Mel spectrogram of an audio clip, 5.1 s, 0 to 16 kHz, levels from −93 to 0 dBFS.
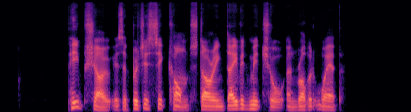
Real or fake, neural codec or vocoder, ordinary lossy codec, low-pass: fake; codec, 44.1 kHz, 7.8 kbps, DAC; none; 14.4 kHz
